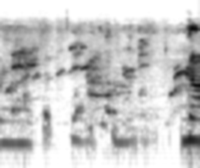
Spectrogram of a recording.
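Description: Voices talking, with a steady low hum underneath; near the end a woman's louder voice says "No."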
